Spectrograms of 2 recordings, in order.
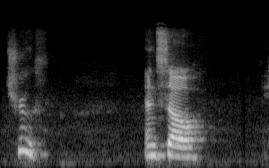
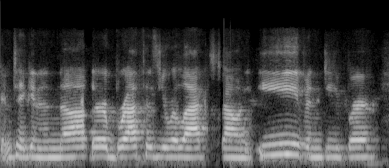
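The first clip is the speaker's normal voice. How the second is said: ordinary talk, nothing marked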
